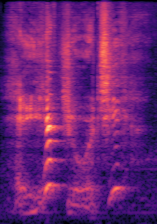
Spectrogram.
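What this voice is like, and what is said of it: Tim Curry's Pennywise impression. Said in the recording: “a Tim Curry Pennywise”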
